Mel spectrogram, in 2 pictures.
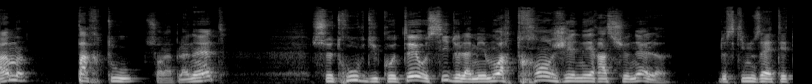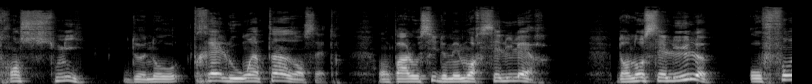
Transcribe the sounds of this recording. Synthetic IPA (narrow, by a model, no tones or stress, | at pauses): m | paʁt̪usy̰ʁla̰planɛt̪ | sət̪χuvd̪ykot̪eosid̪əlamemwaʁt̪χɑ̃sʒeneʁasjɔnɛl | d̪əsə̥kʲinuzaet̪et̪χɑ̃smi | d̪ənot̪χɛlwɛ̃t̪ɛ̃zɑ̃sɛ̰t̪χ | ɔ̃paʁlosid̪əmemwaʁselylɛʁ | d̪ɑ̃noselyl | ofɔ̃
